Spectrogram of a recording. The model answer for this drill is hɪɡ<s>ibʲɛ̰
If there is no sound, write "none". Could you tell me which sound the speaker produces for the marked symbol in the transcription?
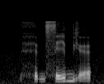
s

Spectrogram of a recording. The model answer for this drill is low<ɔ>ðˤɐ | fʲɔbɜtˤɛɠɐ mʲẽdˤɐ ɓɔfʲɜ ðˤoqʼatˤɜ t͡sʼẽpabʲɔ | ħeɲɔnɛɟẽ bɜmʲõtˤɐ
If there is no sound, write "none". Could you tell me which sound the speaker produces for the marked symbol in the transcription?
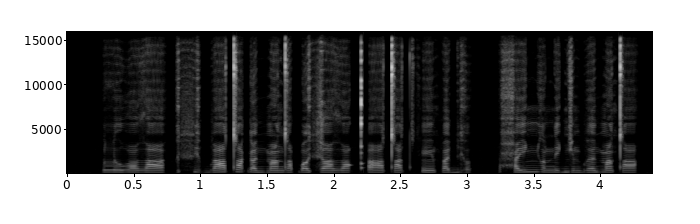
o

